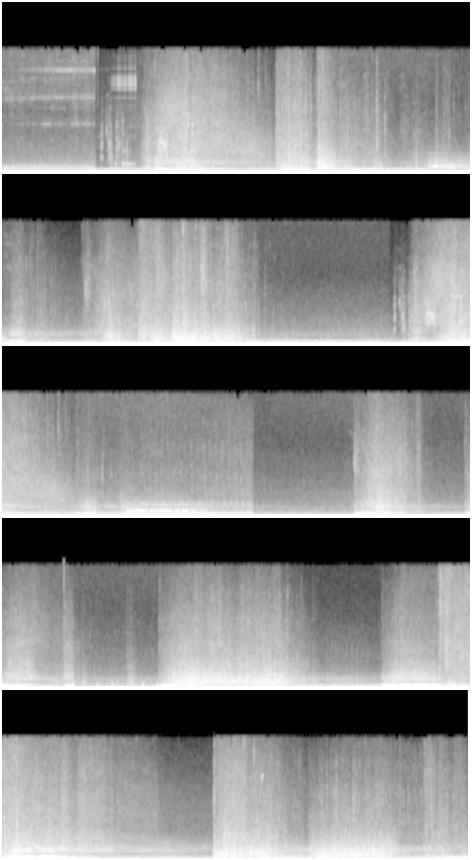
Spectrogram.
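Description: A car engine roars loudly at high revs.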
